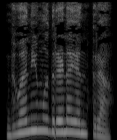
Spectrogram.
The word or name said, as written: ಧ್ವನಿಮುದ್ರಣಯಂತ್ರ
